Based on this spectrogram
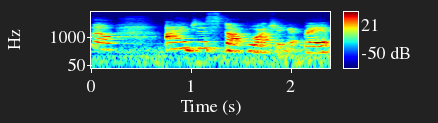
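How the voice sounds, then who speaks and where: A high-pitched woman amid audible room echo and noticeable background noise. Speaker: lifestyle vlogger. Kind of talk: casual chat. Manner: animated.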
